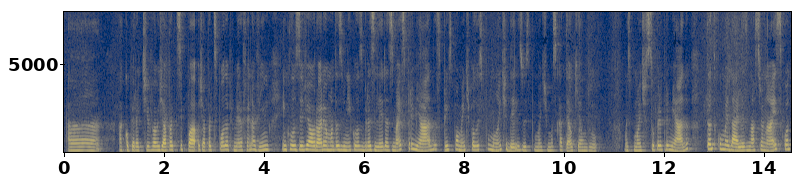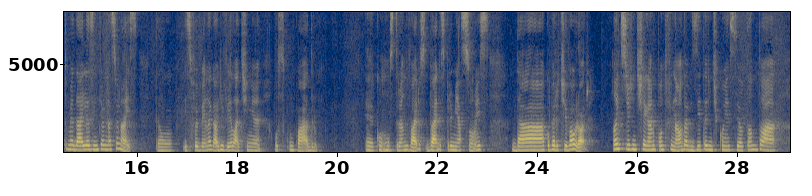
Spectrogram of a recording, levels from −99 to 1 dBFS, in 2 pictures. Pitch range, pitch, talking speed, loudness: 205-235 Hz, 220 Hz, 160 wpm, -26 LUFS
